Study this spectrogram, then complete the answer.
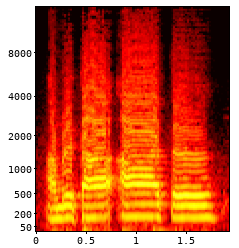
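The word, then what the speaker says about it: अमृतात्: लेकिन लास्ट में अगर आप देखोगे अमृतात जो है तो वहां पे डबल लाइन है एक्चुअली, अमृतात, इस तरह से प्रोनाउंस होगा वो।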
